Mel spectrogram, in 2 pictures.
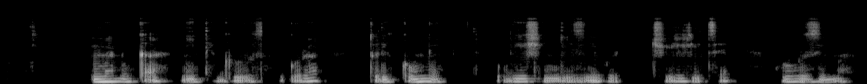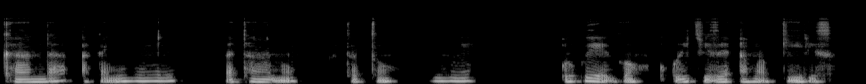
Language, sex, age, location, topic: Kinyarwanda, male, 25-35, Kigali, finance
